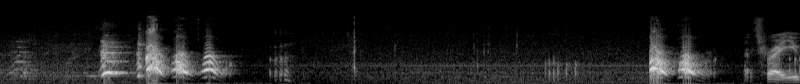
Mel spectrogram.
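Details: Tommy the Shih Tzu, a 13-pound pet dog, barking at the computer; a quick burst of four or five shrill yaps, a quiet stretch with a faint hum, then two more barks and a person speaking.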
